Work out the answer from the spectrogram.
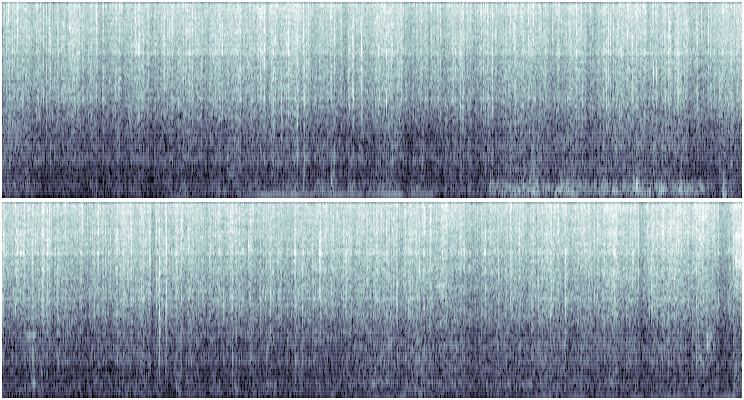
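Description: Pork slices and sliced onion sizzling steadily in oil in a frying pan.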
